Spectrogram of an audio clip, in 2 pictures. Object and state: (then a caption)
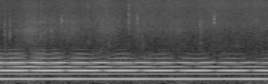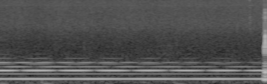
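Hand-forged temple orin bell bowl ringing. A hand-forged temple orin (keisu) bowl, whose balance of tones is tuned by hand-hammering during forging, rings on after being struck. A steady low hum and several higher overtones sustain evenly, with a slow, regular wavering pulse. A brief sharp click sounds at the very end.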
